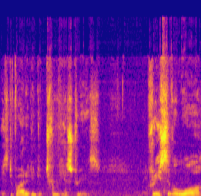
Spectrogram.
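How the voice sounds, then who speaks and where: With an American accent, a man talks at a moderate pace in a fairly high voice, with noticeable background noise behind him. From Australia, Adelaide. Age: 60s. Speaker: retired nurse and Buddhist monk giving a talk. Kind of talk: personal talk to an audience. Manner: hesitant, with many fillers.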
